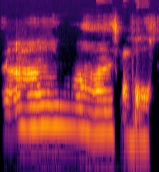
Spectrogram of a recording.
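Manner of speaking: ordinary delivery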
